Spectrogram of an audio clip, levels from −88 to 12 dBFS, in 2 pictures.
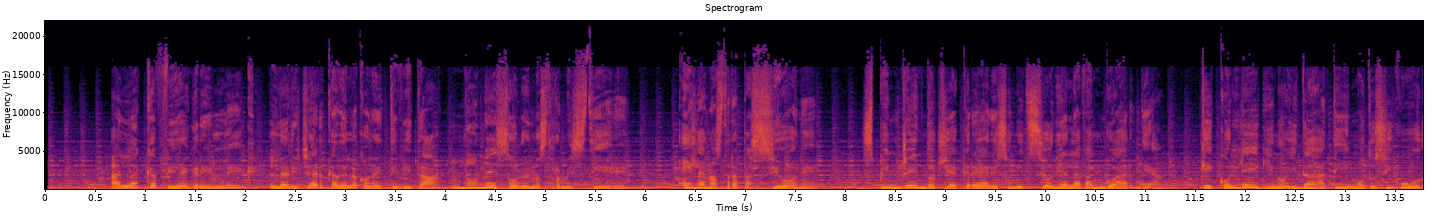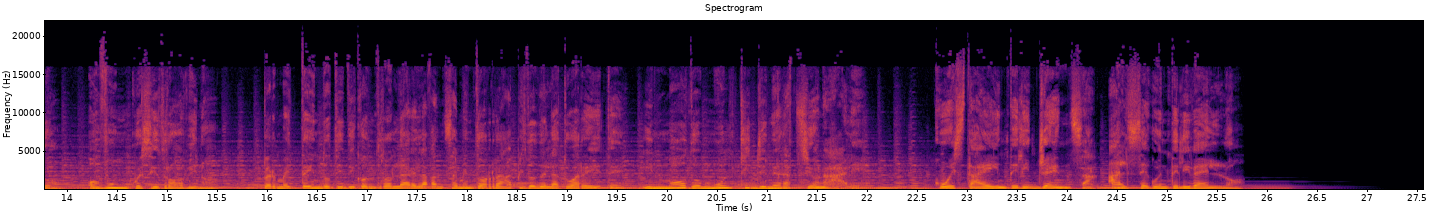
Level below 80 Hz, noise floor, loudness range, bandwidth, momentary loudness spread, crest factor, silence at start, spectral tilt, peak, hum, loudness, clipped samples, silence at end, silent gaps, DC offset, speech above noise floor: -48 dBFS; -82 dBFS; 2 LU; 19 kHz; 9 LU; 14 dB; 0 s; -5.5 dB/octave; -4 dBFS; none; -19 LUFS; under 0.1%; 1.35 s; none; under 0.1%; 65 dB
